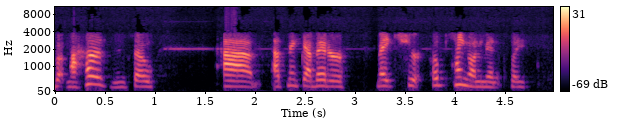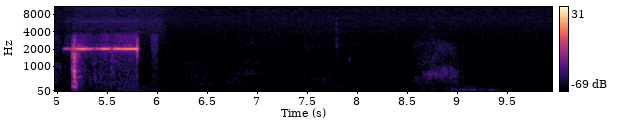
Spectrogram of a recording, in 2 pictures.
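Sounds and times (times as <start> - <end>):
speech: 0.0 - 5.4
kitchen timer beeping: 5.1 - 5.8.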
